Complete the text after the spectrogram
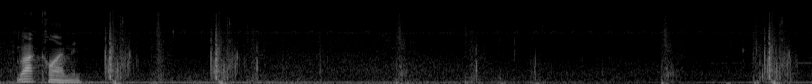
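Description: Footsteps scrape and thud on rock.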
